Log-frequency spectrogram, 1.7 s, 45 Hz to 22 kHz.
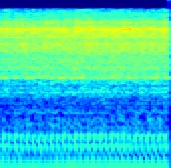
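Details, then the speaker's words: Toro 2CV twin, just reassembled after carburettor work: steady, even putter at tick over, no misses or knocks, smooth healthy idle; carb appears improved but still dies when throttle opened. "But doesn't she sound smooth? I think she'll tick over. That is tick over. So there we go."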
